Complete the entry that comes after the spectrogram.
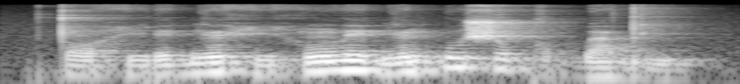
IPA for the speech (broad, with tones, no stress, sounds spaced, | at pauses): t ɔ˨ h i˨ ɾ e˧ ɡ ɛ̃˧ h i˨ h ũ˨˦ l e˦˨ ɡ ɛ̃˨˦ k͡p u˦ ʃ o˦˨ ɡ ɔ˨ ɡ͡b a˨ d i˨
